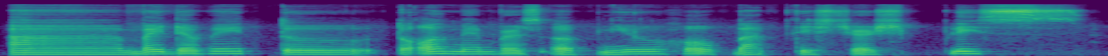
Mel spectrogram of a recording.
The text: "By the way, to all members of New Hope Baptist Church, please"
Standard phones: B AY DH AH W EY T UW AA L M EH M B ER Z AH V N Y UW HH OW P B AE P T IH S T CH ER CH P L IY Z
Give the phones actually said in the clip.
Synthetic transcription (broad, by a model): B AY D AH W EY T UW AA L M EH M B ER S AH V N Y UW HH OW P B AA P T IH S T CH ER CH P L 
